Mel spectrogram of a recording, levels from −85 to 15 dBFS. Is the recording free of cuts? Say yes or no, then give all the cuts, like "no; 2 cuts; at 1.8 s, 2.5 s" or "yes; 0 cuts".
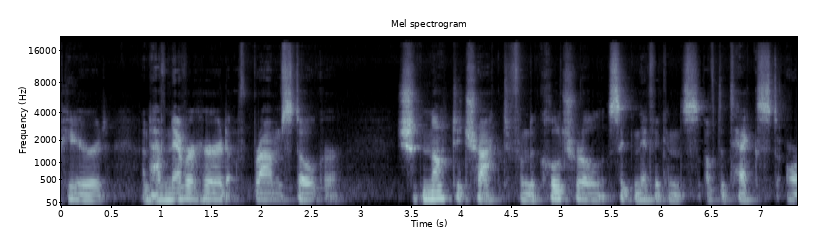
yes; 0 cuts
